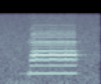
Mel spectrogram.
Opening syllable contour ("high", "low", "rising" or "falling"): high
